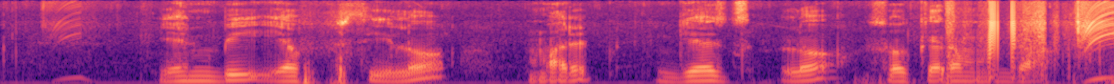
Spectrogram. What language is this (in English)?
Telugu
